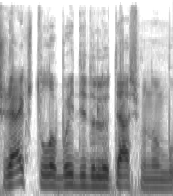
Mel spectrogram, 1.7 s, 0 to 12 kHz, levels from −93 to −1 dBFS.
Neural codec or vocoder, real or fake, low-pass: none; real; 10.8 kHz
